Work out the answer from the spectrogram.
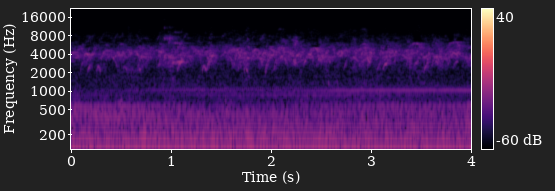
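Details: Newly hatched chicks from a mixed hatch of Habeş, Sultan, İspenç, Ayam Cemani, Fizan and bantam Cochin breeds, December 2022. Dense, overlapping high peeps come continuously over a steady low machine hum.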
